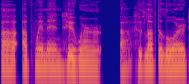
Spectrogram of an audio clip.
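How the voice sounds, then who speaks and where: Speaking with a Southern US accent, a woman talks at a fairly low pitch and a fairly slow pace. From Mississippi. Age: 60s. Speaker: podcast co-host, recovery coach. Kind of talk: casual discussion. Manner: halting, with many fillers.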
